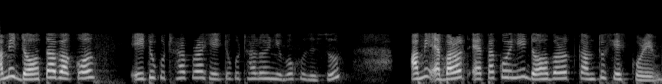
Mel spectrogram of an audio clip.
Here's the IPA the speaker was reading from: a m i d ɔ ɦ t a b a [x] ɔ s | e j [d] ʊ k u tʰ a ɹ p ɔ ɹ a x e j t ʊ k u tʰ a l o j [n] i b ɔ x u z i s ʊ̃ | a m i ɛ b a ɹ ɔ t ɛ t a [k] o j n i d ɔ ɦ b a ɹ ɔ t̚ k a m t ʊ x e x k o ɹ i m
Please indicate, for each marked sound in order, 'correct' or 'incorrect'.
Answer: incorrect, incorrect, correct, correct

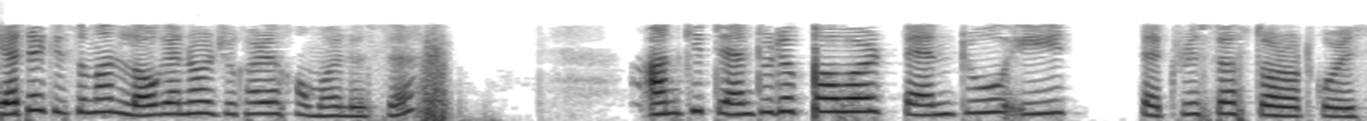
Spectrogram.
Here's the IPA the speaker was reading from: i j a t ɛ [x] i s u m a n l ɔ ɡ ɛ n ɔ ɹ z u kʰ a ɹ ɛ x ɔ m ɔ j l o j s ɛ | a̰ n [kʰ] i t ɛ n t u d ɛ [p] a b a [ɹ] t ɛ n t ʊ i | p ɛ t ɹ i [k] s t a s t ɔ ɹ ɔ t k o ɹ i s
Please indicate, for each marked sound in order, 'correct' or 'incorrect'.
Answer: incorrect, incorrect, correct, correct, incorrect

